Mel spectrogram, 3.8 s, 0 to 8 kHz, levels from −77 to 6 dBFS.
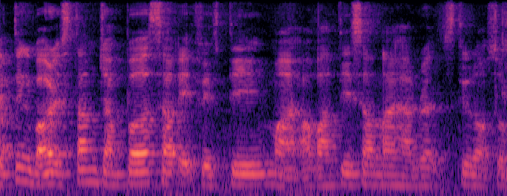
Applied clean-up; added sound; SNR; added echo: none; none; none; none.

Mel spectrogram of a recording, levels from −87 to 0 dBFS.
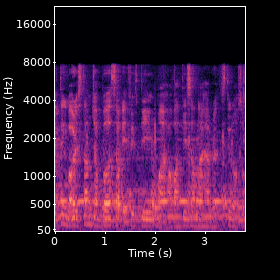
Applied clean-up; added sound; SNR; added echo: none; Guitar; 3 dB; none.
